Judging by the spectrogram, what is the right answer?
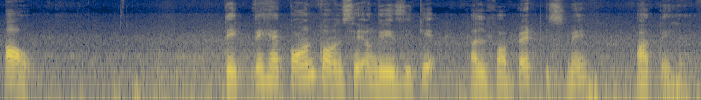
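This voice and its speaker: A woman teaching a Hindi lesson, sounding out each syllable slowly and stressing the examples. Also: on the low side, a little hiss or hum, low-quality recording. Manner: drawn-out sounding of vowels, emphatic on examples. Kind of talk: slow classroom lesson.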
